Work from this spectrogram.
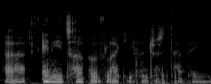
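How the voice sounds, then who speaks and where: A man whose first language is French, talking softly and whispering into a close mic as an ASMR creator. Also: mid-range voice, fairly even intonation, a little fast, vocal fry, background noise. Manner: soft-spoken, drifting into whispers. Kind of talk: soft-spoken ASMR talk.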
